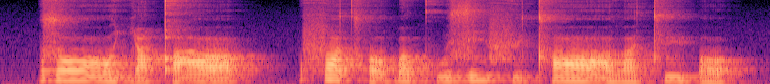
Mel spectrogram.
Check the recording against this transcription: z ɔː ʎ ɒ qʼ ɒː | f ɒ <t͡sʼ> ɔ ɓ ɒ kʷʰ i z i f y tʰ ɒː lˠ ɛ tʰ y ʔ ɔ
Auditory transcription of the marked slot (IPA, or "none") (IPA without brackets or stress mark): t͡sʼ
